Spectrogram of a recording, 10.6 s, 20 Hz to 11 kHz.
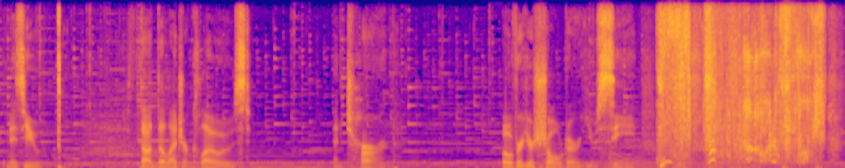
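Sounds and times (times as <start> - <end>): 
speech: 0.1 - 0.6, 1.7 - 3.4, 4.2 - 5.0, 6.3 - 8.5
tapestry fabric ripped by a bird's claws: 8.2 - 10.5.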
